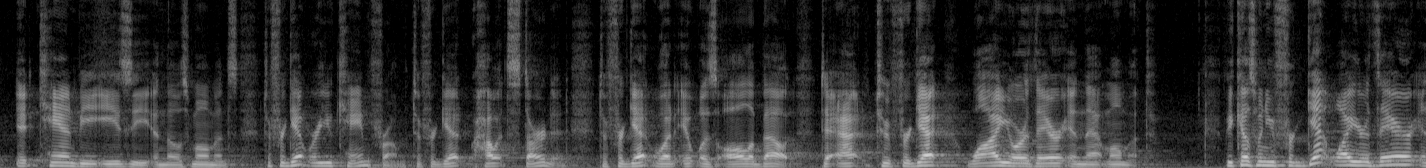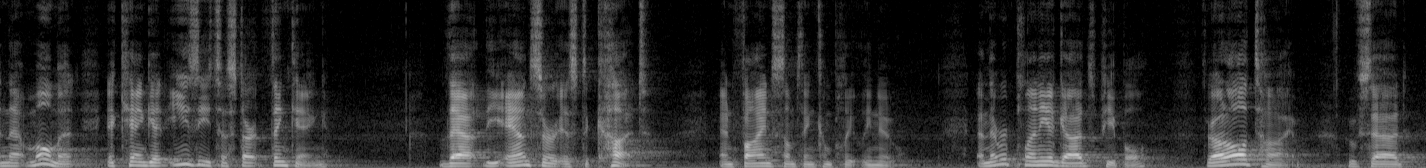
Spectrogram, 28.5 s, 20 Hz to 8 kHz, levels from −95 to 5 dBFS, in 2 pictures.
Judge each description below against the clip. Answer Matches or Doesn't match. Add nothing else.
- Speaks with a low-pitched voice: Matches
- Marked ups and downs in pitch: Matches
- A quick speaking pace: Doesn't match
